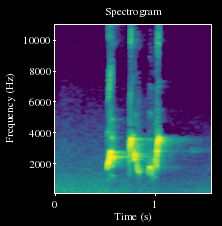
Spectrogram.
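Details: Decoy red-whiskered bulbul calling to draw in a territorial wild male: one short phrase of three or four liquid, chirpy whistles with a dipping middle note, clear against near silence.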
